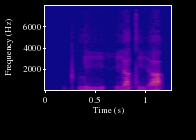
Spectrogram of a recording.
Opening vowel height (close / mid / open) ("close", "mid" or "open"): close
